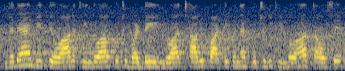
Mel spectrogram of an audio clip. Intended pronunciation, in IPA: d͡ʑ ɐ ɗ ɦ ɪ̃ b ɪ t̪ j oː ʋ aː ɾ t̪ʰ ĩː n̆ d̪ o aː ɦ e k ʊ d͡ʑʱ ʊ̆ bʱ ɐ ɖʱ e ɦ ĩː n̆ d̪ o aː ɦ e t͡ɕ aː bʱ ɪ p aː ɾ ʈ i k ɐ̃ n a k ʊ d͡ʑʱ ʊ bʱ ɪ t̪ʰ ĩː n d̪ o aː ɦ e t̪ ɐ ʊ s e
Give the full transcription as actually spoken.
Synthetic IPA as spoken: d͡ʑ ɐ ɗ ɦ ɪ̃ b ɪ t̪ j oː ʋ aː ɾ t̪ʰ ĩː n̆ d̪ o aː ɦ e k ʊ d͡ʑʱ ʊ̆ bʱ ɐ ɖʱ e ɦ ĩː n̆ d̪ o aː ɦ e t͡ɕʰ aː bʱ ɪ p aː ɾ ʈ i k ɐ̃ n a k ʊ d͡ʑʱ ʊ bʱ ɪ t̪ʰ ĩː n d̪ o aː ɦ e t̪ ɐ ʊ s e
